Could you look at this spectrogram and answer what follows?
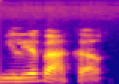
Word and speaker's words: Migliavacca: did that because a lot of persons struggle pronouncing my surname Mia vaka so Melia is easier and that's also my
